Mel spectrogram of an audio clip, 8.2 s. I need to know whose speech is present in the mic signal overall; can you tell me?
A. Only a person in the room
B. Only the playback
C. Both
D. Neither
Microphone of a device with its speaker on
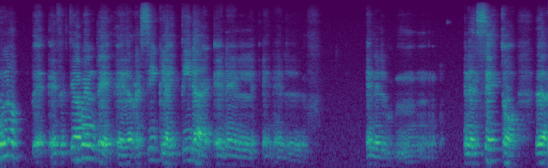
B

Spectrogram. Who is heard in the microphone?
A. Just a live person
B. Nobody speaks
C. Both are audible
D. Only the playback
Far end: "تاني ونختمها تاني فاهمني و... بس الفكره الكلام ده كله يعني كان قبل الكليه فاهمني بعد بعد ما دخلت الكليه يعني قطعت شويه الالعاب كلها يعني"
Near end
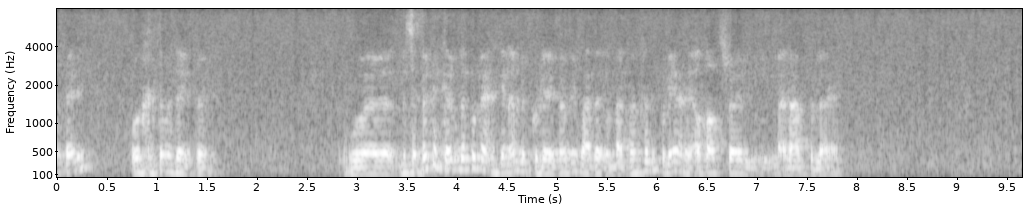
D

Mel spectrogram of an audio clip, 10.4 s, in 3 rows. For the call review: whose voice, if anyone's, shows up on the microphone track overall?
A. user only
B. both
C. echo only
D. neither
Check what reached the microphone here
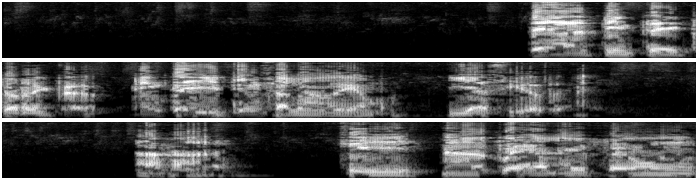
C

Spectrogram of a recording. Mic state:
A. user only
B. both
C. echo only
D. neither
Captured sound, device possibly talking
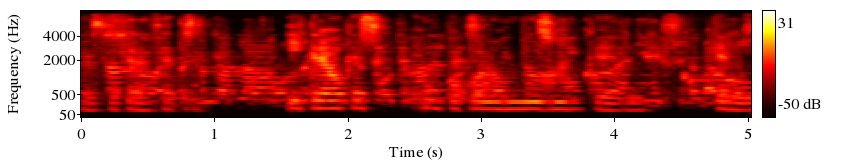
B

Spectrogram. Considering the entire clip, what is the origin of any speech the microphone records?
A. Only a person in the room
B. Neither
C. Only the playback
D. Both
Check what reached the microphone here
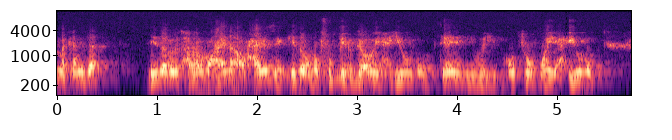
C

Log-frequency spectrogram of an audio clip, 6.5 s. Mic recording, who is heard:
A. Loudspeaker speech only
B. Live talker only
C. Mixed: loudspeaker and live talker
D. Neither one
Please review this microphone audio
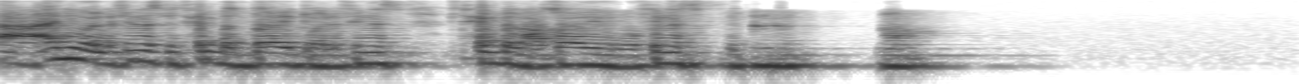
A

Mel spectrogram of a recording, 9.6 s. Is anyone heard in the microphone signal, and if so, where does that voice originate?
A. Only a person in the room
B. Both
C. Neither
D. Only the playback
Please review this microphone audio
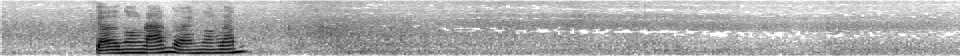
A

